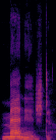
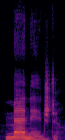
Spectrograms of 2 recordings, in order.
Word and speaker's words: managed: En este caso, la terminación es de, como de fuerte. Managed. Managed, ¿ok?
